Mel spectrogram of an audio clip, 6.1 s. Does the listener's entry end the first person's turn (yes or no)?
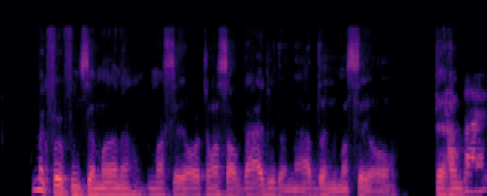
no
